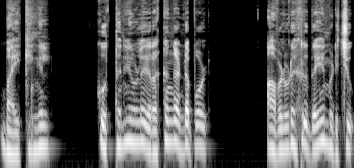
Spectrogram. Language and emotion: Malayalam, fearful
